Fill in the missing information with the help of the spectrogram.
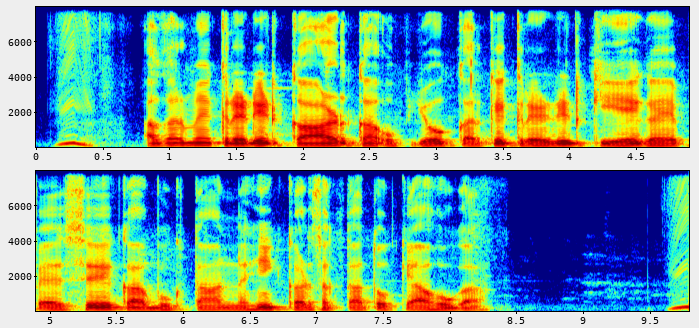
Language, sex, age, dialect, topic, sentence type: Hindi, male, 31-35, Marwari Dhudhari, banking, question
